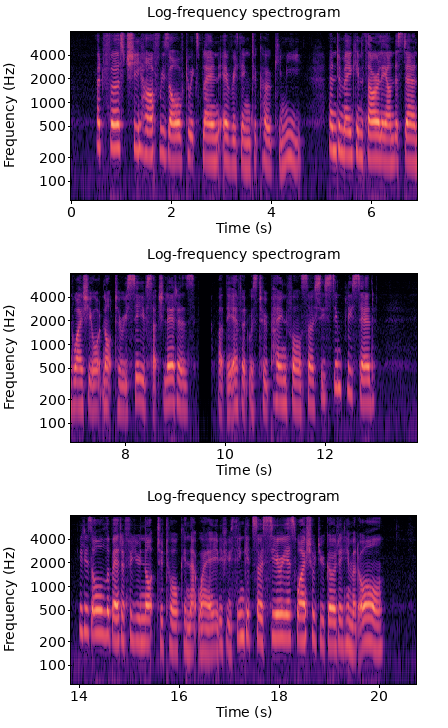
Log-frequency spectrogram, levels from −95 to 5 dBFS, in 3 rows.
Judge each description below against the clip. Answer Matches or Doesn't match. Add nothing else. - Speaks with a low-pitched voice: Doesn't match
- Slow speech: Doesn't match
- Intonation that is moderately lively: Matches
